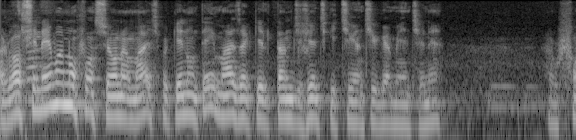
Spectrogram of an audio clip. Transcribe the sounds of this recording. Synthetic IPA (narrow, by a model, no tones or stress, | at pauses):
aɡɔɾɐusinẽmɐnɐ̃w̃fũsiõnɐmajspoɾkenɐ̃w̃t̪ẽj̃majzɐkelɪt̪ɐ̃nʊd͡ʒɪʒẽnt͡ʃɪ̥kɪt͡ʃĩɲɐ̃nt͡ʃiɡɐmẽnt͡ʃɪnɛ | auf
